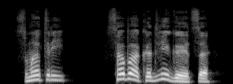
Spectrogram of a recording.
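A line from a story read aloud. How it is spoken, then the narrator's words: Exclamation. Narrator (Russian): воскликнула тогда Мэг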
